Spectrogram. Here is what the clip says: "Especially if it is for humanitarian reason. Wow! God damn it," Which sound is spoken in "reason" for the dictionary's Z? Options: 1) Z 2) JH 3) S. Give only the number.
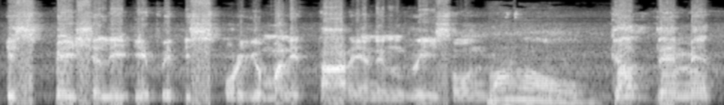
3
